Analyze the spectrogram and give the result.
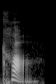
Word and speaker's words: Ka: A Ford car. – Apparently, it's supposed to be pronounced ca. – Oh, come on. – Because it's a British car.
